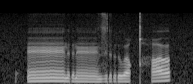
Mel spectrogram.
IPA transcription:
ʔ ɛ̃ː r ɛ̃ː z r u qʰ ʌ

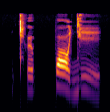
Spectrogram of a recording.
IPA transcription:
cʰ ʏ pː ɔ ɟ i

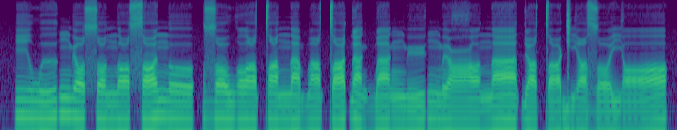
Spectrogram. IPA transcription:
i w ɯ ŋ͡m y sˤ y n ɔ sˤ ɯ n o | zˤ y w ɔ tˤ a n a b a tˤ ʏ ɗ a ɡ͡b a ŋ͡m y ŋ͡m ʏ ʕ ɒ n a ɗ y tˤ ʏ ɡ j i zˤ y j ɒ

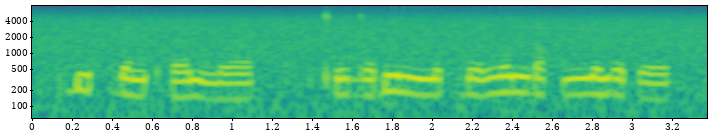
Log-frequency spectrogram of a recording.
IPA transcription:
ɠ ʉ˥ f ɓ ɛ˧ n pʰ ɛ˩˥ mː ɵ˩ ɐ̯ | tʼ ʉ˧ d ɵ˧ ɗ ʉ˥ mː ɵ˧ f ɓ o˧ lː o˥ n ɗ ɛ˧ q mː ɵ˥ j o˥˩ ɓ ɵ˩

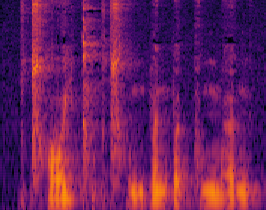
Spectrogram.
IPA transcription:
t͡sʰ ɔː˥ j kʰ ʊ˥ k̚ t͡sʰ ʊ˨ ŋ p ɐ˧ n p ɐ˧ k̚ h ʊ˨˧ ŋ m ɐ˧ ŋ

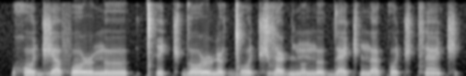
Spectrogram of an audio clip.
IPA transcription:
x o d͡ʒ ɜ f o ɹ n̪ ɯ | ǀʰ i t͡ʃ d̪ o ɹ ɳ ɯ ɡ͡ǀ o t͡ʃ z ɜ ɖ n̪ ũ n̪ ɯ d̪ ɛ t͡ʃ n̪ ɜ k o t͡ʃ t͡s ɛ̃ t͡ʃ

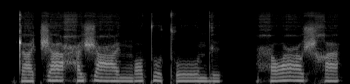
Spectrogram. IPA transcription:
ʈ a t͡ʃ aː ħ ɪ ʃ ɪ ʕ ɛ ŋ ɔ t̪ o tʼ oː n d ɪ | ħ ɔ ʕ ɔ ʃ χ a

